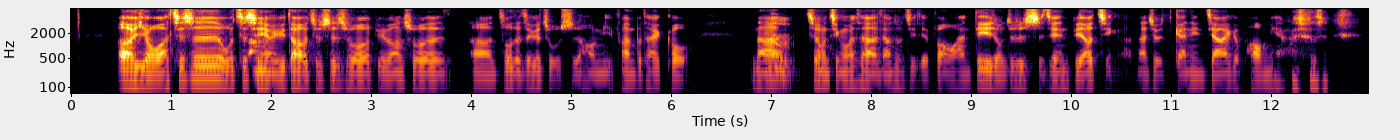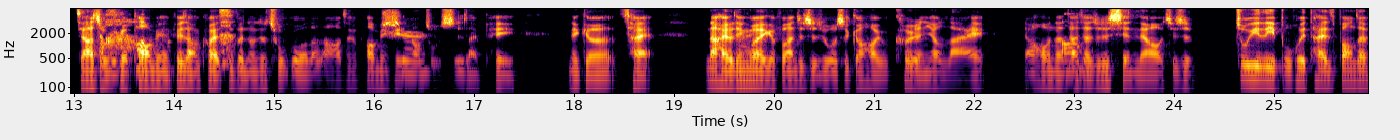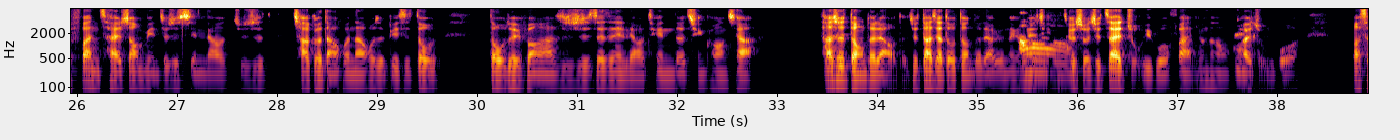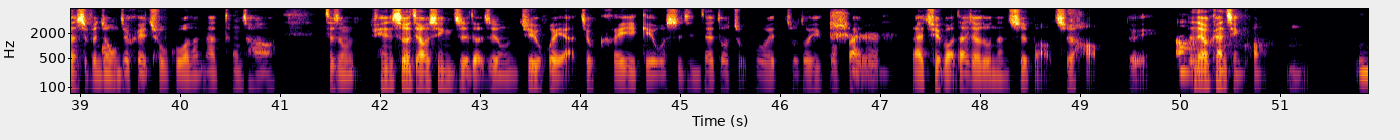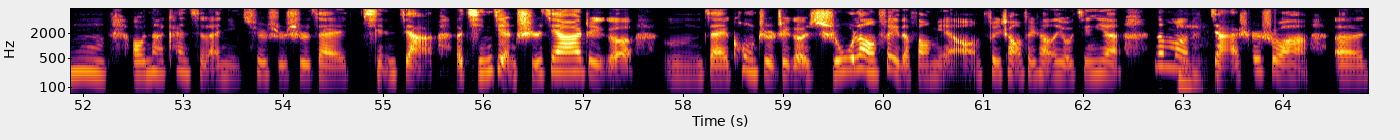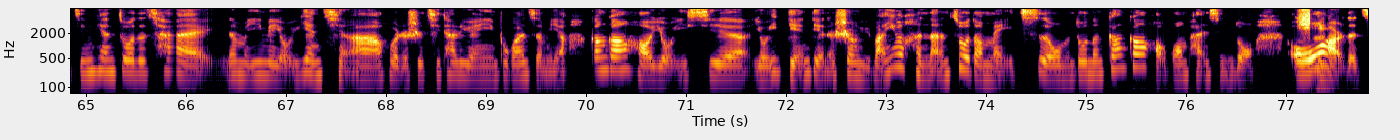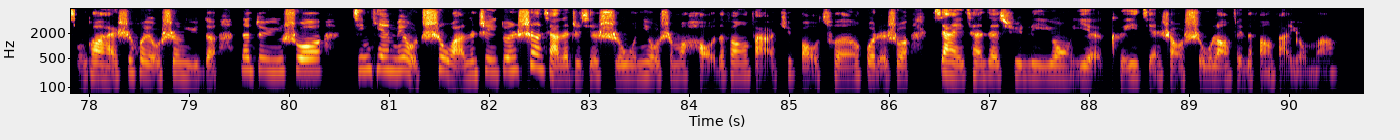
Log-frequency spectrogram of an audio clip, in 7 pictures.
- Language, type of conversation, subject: Chinese, podcast, 你觉得减少食物浪费该怎么做？
- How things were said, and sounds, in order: other background noise; laughing while speaking: "我就是"; laugh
